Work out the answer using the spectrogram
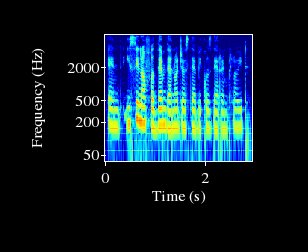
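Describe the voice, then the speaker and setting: Her voice sits on the low side, with fairly even intonation and a slightly quick pace, and there's no room sound. As a podcast guest who works in psychology, she earnestly recounts her own experiences. Words don't come easily, so she restarts often.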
